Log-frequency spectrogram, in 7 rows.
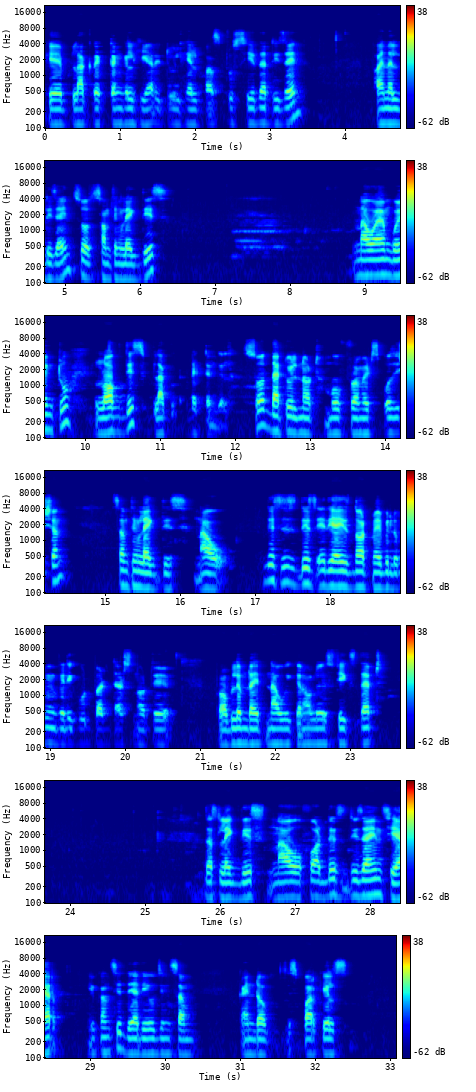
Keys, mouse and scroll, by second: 2.9 ctrl+x, 3.4 ctrl+b, 4.4 ctrl+v, 6.6 alt+shift+click, 9.2-9.7 scroll down 1, 10.2-10.8 scroll down 1, 10.8 click, 13.2 alt+scroll up 1, 13.9-14.2 scroll up 1, 14.6-15.7 drag, 24.0 click, 25.3 click, 29.0 alt+scroll down 1, 30.0-30.4 scroll up 1, 31.1 alt+scroll up 1.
